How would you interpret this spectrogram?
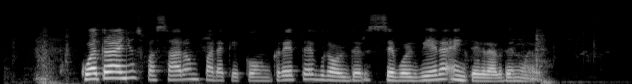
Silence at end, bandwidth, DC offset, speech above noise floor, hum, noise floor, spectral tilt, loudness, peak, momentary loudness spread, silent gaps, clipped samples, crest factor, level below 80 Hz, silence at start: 0.8 s; 10.5 kHz; under 0.1%; 41 dB; none; -60 dBFS; -7 dB/octave; -19 LUFS; -2 dBFS; 17 LU; none; under 0.1%; 18 dB; -52 dBFS; 0.35 s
